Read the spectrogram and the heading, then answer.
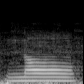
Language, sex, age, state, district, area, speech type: Punjabi, male, 30-45, Punjab, Mansa, urban, read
